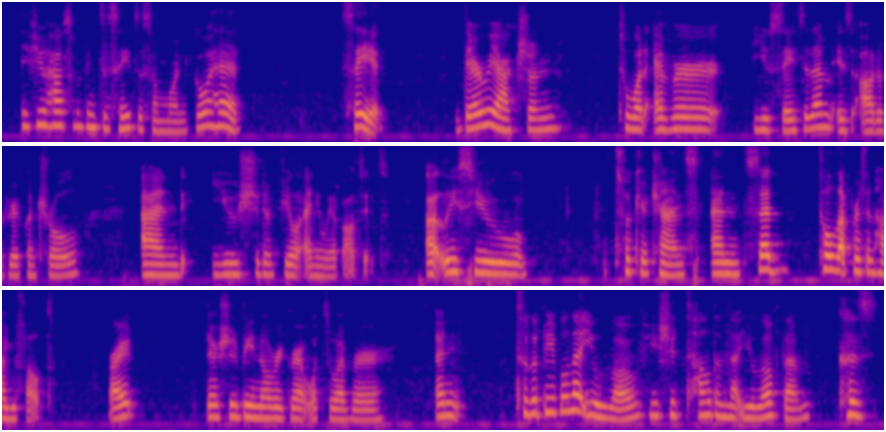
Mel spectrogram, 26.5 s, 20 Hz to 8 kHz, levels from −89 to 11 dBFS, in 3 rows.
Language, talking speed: English, 160 wpm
